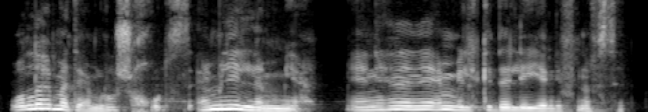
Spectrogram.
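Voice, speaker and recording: A woman's voice: medium pitch, animated, rapid-fire, warm tone. A young woman with an Egyptian accent, chatting with viewers in a home vlog while she cleans her apartment, laughing often. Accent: Egyptian Arabic. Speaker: home vlogger, mother.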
